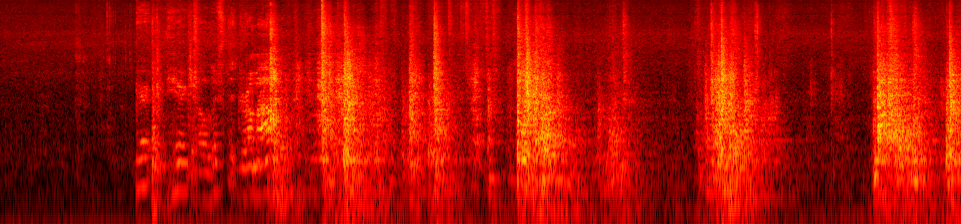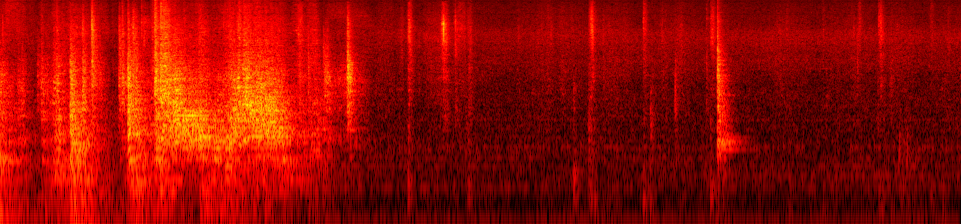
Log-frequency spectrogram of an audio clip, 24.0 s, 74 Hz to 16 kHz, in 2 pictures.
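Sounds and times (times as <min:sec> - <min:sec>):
metal drum bumping against housing: 0:01.8 - 0:16.7.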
